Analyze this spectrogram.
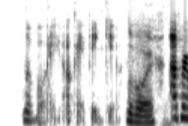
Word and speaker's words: Lavoie: Lavoie.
